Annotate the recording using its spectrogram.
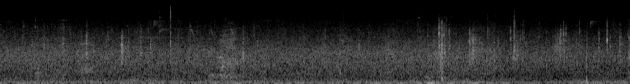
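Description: Outdoor ambience at a golf course: a steady background hiss with scattered faint short clicks and ticks, the sharpest about four and a half seconds in.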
